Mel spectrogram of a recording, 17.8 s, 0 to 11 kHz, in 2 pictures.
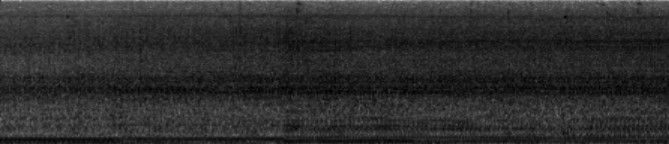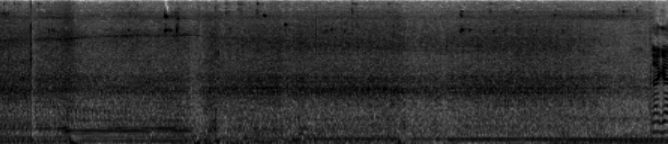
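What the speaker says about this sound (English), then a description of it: "this is the most off-road this truck's ever been" A Cummins diesel pickup in 4-wheel drive rumbles steadily along an off-road trail, its deep engine drone loud and constant with a few faint knocks and rattles from the truck.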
